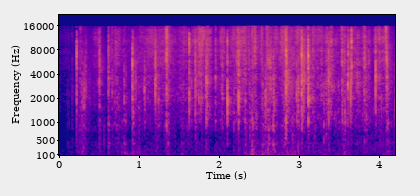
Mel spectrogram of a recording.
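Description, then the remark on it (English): Steady crinkling and rustling of paper being folded and creased to make a paper boat, the bottom of the sheet folded up to meet the crease made by the top corners, with a dense run of small crisp crackles lasting a few seconds and no voices. “Once you've done that, fold the bottom of the paper up to meet the new crease created by the top corners.”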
